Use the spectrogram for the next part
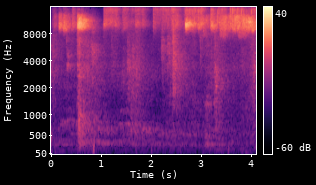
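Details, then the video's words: In a narrow former sea cave in Keelung, Taiwan, once an air-raid shelter, high, thin bat squeaks come in short bursts, echoing, with a man's voice and footsteps; a large bat was glimpsed flying off. "うわ、マジでコウモリの声がでかい。"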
